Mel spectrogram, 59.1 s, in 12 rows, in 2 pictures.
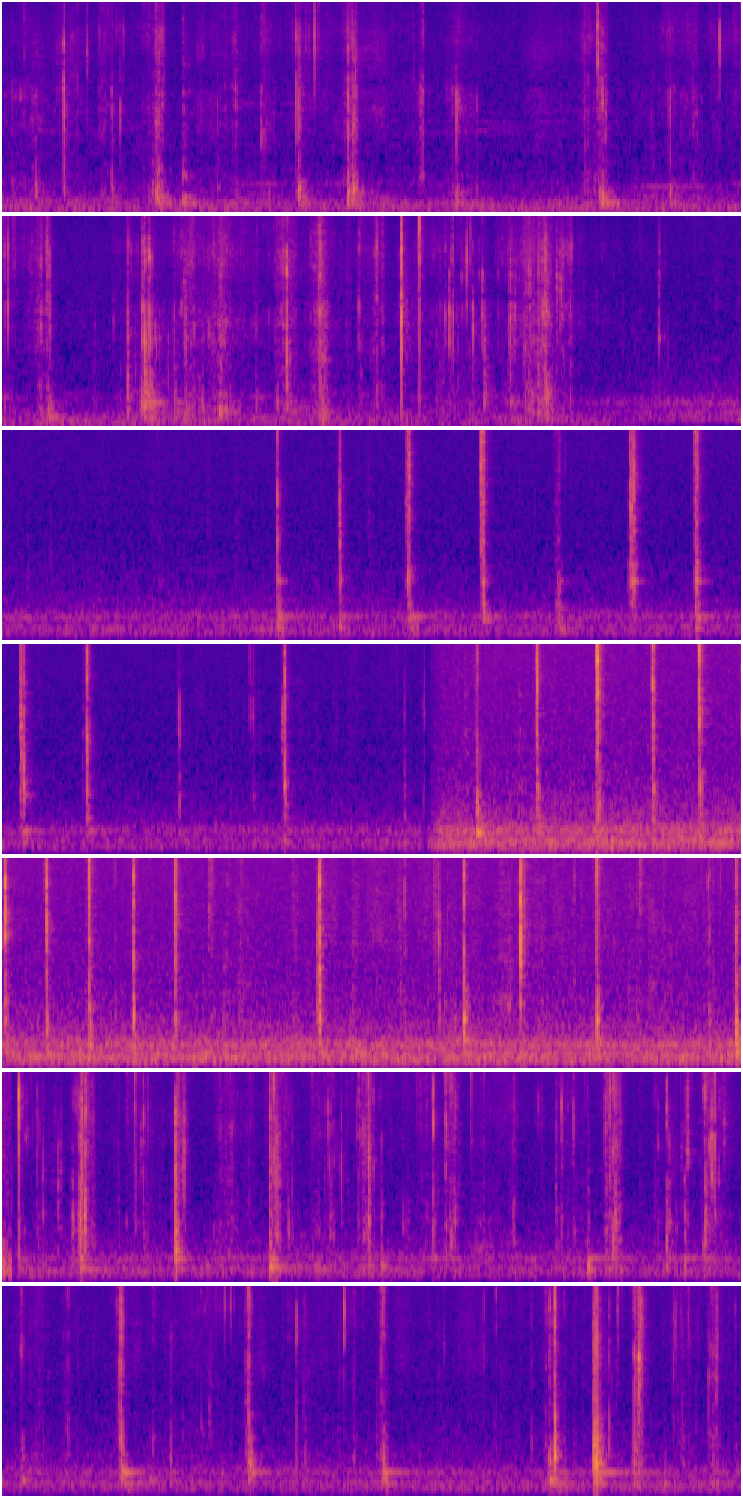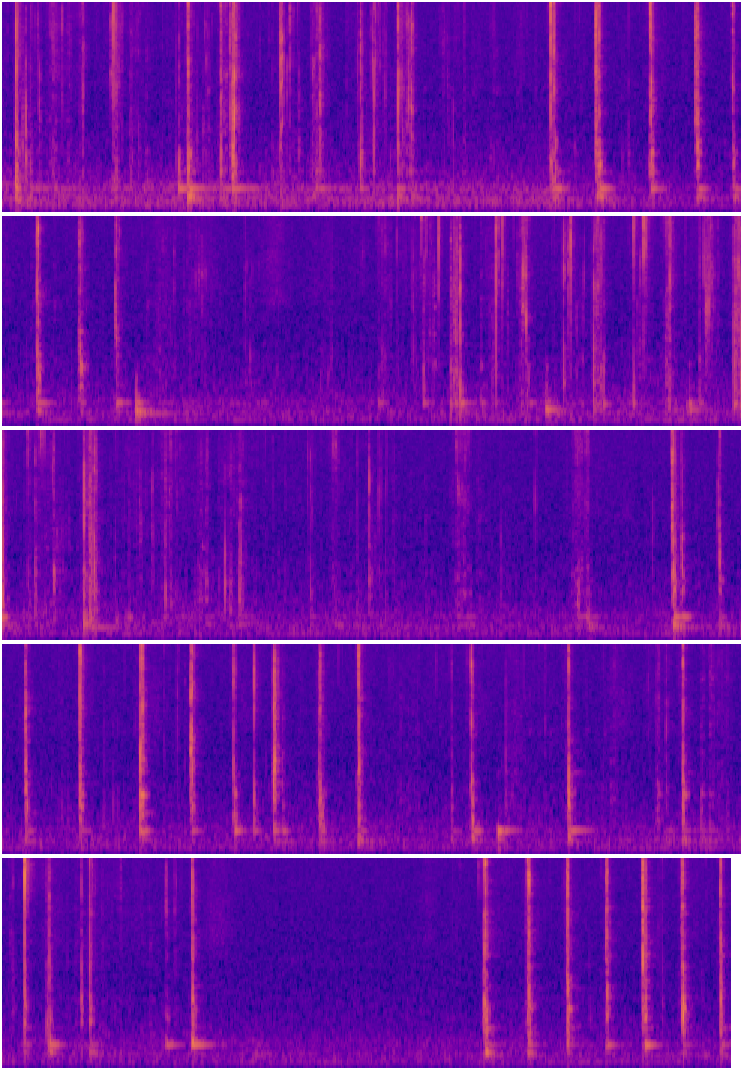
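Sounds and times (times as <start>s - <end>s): steady background noise: 0.0s - 48.2s
slime clicking and popping: 17.8s - 40.8s, 41.9s - 47.4s, 48.1s - 55.6s, 57.4s - 59.0s.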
